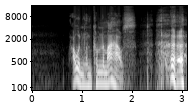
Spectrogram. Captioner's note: laughs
